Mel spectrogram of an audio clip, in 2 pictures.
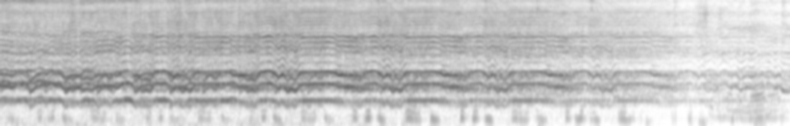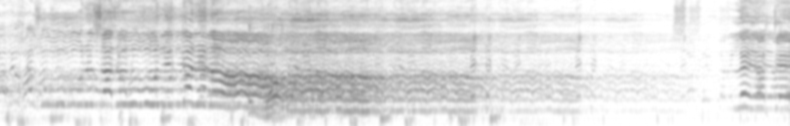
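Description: A man's voice singing a Punjabi naat, holding long, wavering melismatic notes. It fades about eight seconds in, comes back with a phrase that slides down in pitch, and dies away near the end.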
